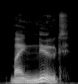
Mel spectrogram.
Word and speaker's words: minute: Minute and you stress the second syllable here.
